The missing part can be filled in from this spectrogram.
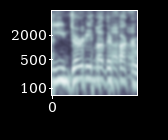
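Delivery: high, shrieking, screamed outburst. Retelling own reaction on opening a video that was sent: imitating own scream. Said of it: "I screamed".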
